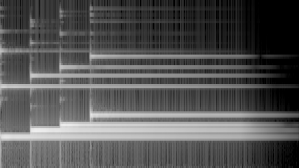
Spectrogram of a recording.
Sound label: vibraphone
